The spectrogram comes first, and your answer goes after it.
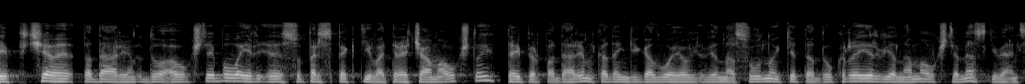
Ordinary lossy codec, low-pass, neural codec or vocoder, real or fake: MP3, 96 kbps; 7.2 kHz; none; real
